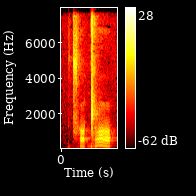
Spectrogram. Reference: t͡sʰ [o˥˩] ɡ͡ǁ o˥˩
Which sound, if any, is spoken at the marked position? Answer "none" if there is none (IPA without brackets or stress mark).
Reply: o˩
